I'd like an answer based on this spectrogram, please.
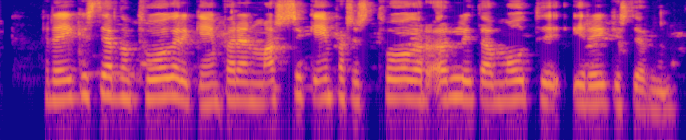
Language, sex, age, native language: Icelandic, female, 30-39, Icelandic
